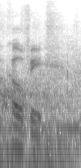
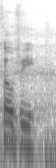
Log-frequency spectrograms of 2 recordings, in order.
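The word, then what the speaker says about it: Ko-fi: donating to Rivers uh Kofi to help it coffee coffee because I can't read and I pronounce things by what they look like Stella you were able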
